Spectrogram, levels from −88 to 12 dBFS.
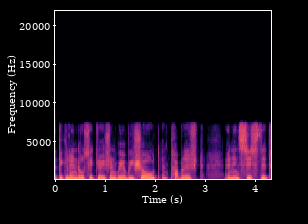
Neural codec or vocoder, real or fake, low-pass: none; real; 7.2 kHz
